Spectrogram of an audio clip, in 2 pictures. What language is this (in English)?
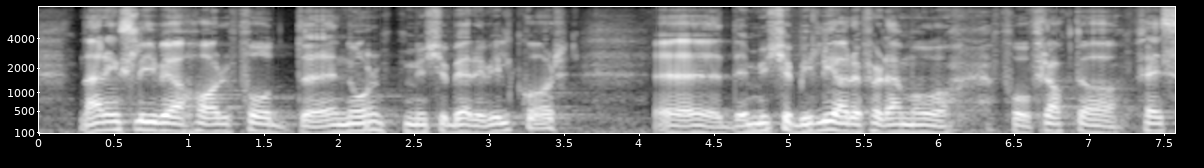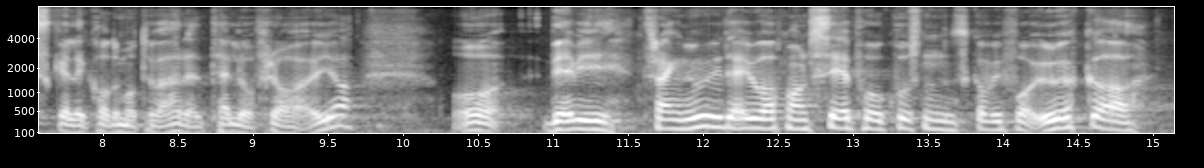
Norwegian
